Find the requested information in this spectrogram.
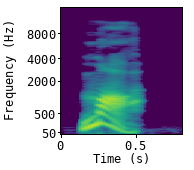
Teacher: It falls, and then it rises. So your voice starts kind of low, it dips down even lower, and then it comes back up. · So your voice starts kind of low, it dips down even lower, and then it comes back up. It's almost like you're drawing a little check mark with your voice. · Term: third tone, the third tone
